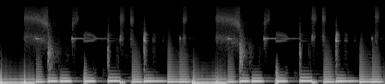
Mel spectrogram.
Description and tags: Groove FM8 Es 125BPM-01
bas, loop, 125bpm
